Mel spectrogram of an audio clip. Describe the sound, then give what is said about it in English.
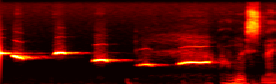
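Someone whistles a bouncy, jaunty melody, the notes stepping between held tones in a lively rhythm, with a breathy rustle and a brief hiss near the end. “Whistling a jaunty tune.”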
